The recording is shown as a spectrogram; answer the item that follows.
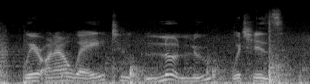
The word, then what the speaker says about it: Löyly: We're on our way to Löyly, which is spelled this way. I'm going to write it here. Löyly.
